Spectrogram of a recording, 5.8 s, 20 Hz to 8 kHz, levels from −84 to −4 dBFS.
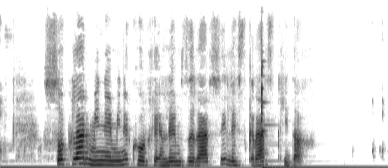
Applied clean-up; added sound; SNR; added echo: none; Hammer; 13 dB; none.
